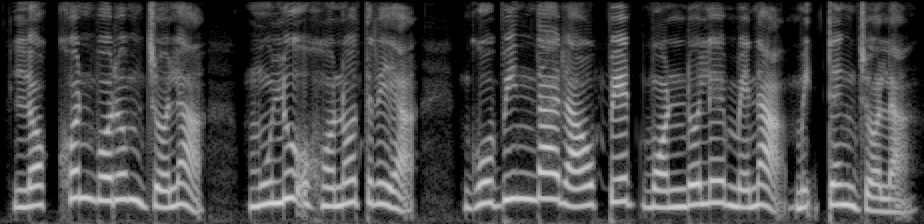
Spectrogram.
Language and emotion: Santali, neutral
